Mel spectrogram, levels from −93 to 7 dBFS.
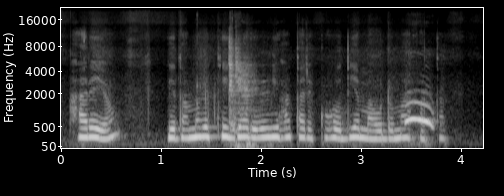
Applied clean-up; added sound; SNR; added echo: neural mask model RNNoise.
